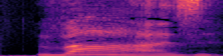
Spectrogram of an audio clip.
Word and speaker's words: vase: 有的时候朋友们给我们买了鲜花，我们要放在这个花瓶里，花瓶 V-A-S-E, vase, vase, 或者也可以念成 vase, Vase, vase, vase 都是花瓶的意思。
